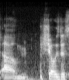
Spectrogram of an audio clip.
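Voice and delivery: ordinary talk, nothing marked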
